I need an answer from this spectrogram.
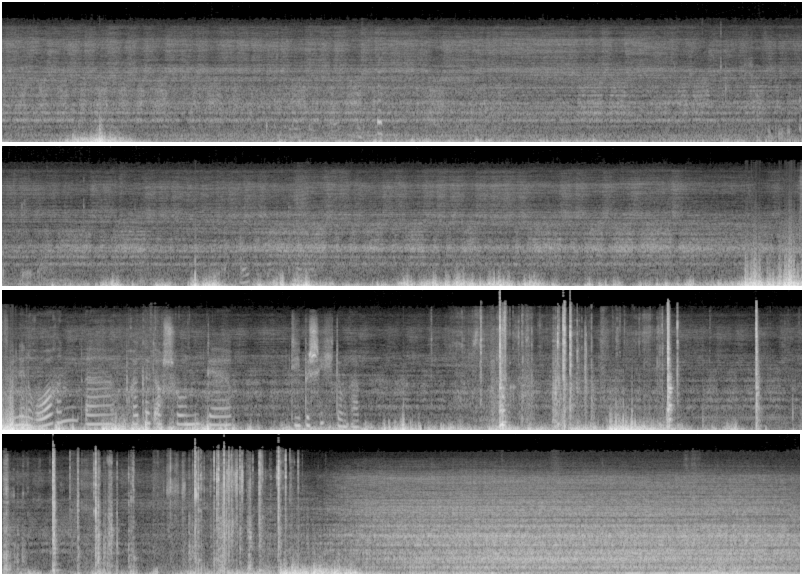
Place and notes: Johannesvorstadt, Erfurt, Deutschland - Die Nachtwanderer - Industrierohre
industrial pipes...walking and talking through the night...finding places and sounds...
wondering...remembering...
